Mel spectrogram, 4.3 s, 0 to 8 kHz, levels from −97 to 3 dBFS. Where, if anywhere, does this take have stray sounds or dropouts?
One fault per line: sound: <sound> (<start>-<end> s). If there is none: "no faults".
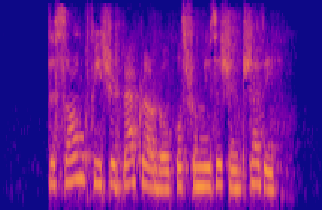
no faults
